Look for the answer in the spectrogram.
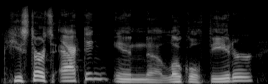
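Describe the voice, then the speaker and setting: Male podcast host, informal biographical narrator, conversational and halting, recorded dry. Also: medium pitch, big pitch swings, no room sound.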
